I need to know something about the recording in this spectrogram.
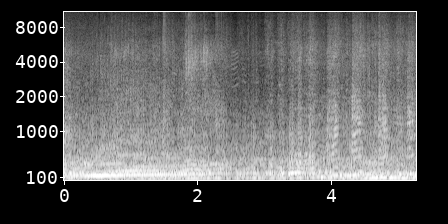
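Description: A rally car engine idles loudly and revs as the car rolls slowly closer.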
